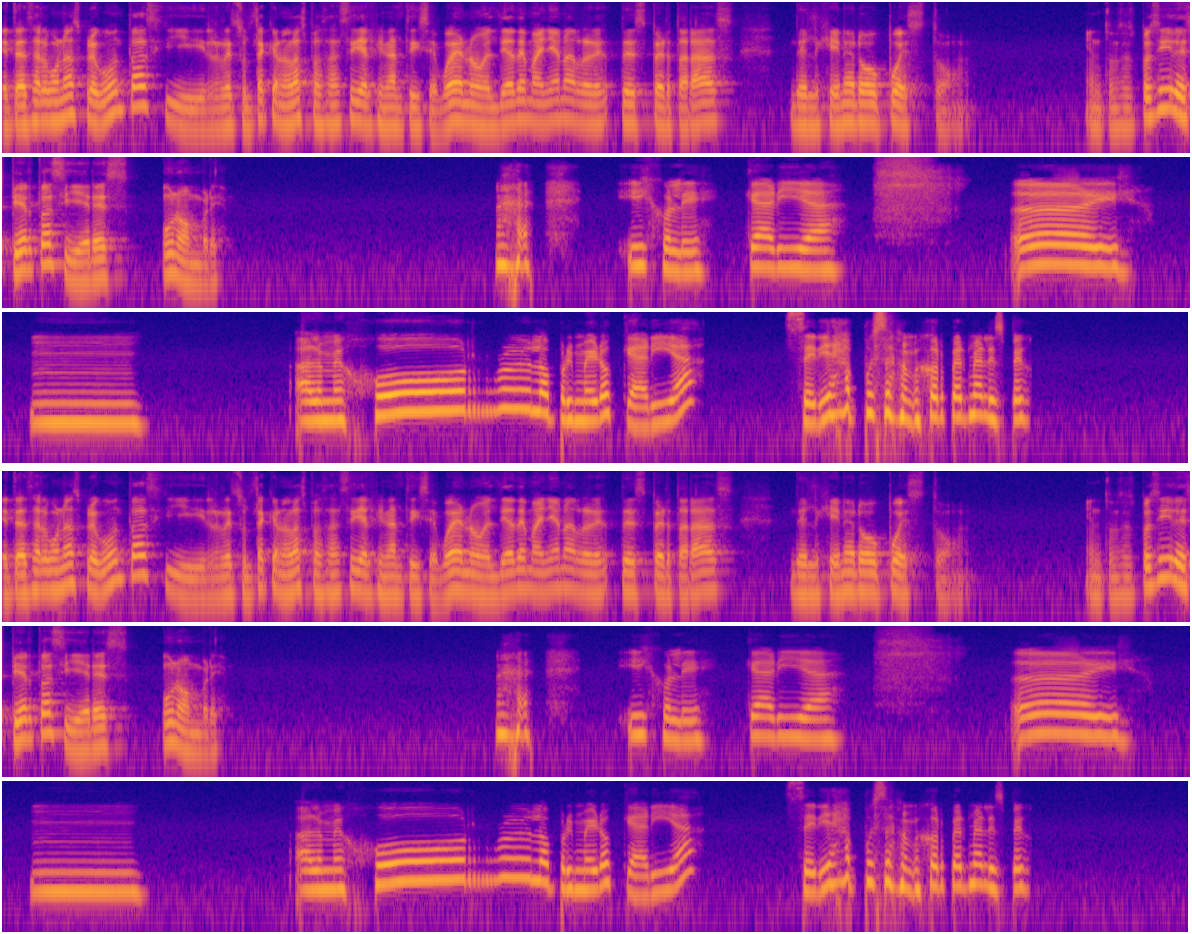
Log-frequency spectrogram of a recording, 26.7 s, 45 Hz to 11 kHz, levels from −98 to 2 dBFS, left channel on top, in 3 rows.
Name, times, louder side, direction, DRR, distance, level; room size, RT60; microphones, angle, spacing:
voice 1, 0.0-5.5 5.9-7.2 8.1-9.8 10.1-10.6, left 2 dB, 15° left, 1.1 m, -25 dB
voice 2, 12.6-13.2 13.5-14.2 14.5-16.0 16.5-17.4 18.0-18.9 20.0-23.1 23.7-25.5, left 4 dB, 35° left, 0.5 m, -22 dB
head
